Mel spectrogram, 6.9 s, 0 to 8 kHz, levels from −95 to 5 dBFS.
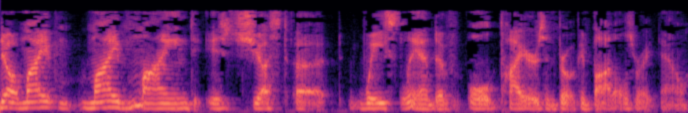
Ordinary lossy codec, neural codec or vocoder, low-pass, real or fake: MP3, 24 kbps; vocoder, 44.1 kHz, 128 mel bands every 512 samples, BigVGAN v2; 7.2 kHz; fake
